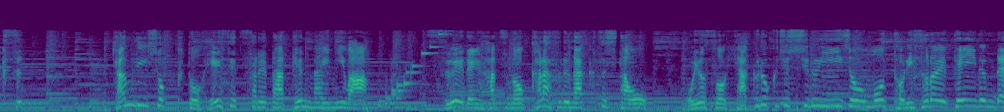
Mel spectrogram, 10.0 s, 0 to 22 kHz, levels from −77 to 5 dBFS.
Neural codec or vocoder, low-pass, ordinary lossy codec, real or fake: none; 7.2 kHz; none; real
